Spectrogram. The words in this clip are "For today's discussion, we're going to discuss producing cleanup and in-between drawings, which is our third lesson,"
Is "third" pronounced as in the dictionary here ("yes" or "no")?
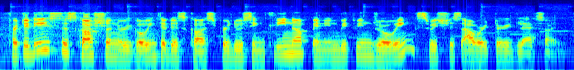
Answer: no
